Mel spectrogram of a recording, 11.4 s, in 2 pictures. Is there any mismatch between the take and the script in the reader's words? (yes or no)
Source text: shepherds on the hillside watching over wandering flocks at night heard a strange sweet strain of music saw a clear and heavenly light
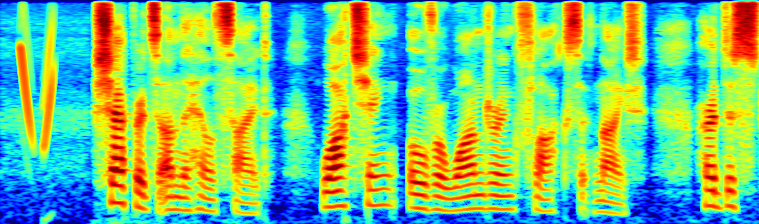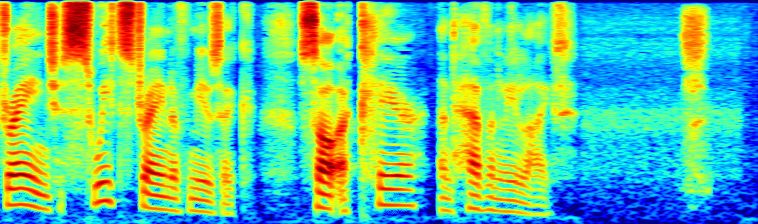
yes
